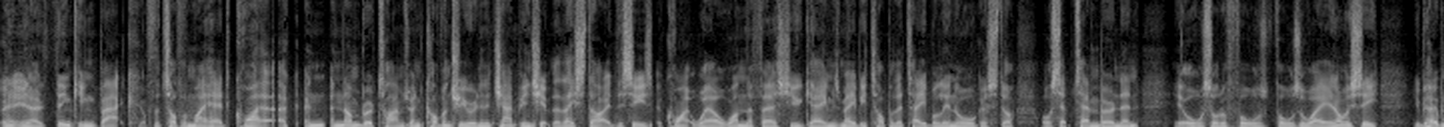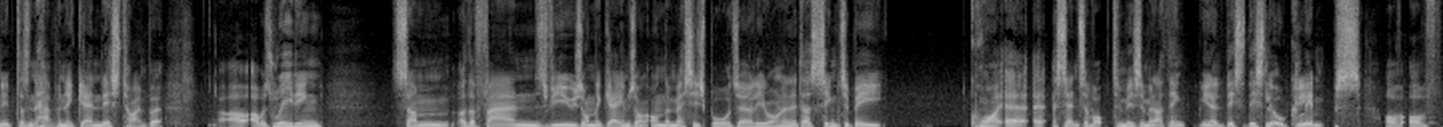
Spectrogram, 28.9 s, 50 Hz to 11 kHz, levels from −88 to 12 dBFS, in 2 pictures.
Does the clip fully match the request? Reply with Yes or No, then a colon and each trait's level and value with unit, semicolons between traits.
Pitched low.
Yes: low, 120 Hz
